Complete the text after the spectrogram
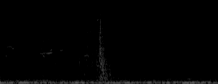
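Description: A metal lock clicks open.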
